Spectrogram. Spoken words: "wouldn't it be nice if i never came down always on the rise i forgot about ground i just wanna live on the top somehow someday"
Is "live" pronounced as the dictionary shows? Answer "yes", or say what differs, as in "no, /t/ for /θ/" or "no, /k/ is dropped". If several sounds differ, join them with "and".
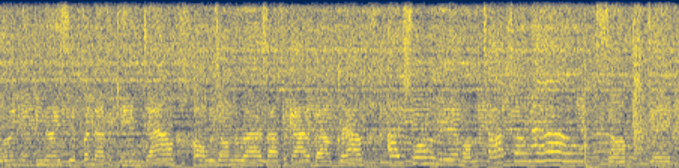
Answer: no, /n/ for /l/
